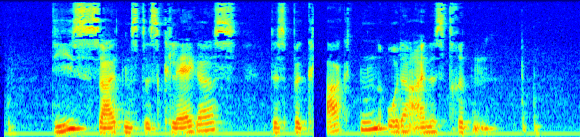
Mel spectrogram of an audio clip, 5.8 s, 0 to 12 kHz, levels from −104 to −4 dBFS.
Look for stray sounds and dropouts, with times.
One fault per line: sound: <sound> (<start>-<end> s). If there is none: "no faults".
sound: dropout (3.1-3.3 s)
